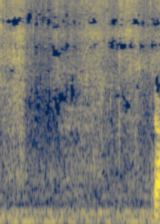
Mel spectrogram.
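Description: Low, steady wind rumble on the microphone in an open field, with a man's voice starting right at the end.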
